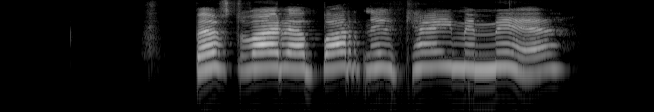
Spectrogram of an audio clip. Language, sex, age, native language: Icelandic, male, 12, Icelandic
